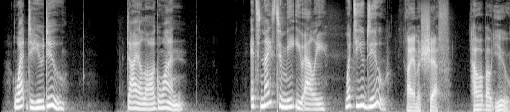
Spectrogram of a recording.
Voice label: Dialogue slow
